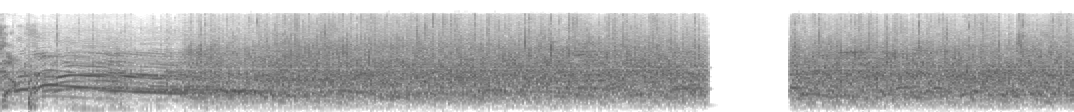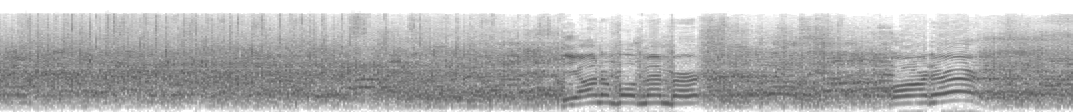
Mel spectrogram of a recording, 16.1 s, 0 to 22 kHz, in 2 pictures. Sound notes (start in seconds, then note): 5.9 some Applause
